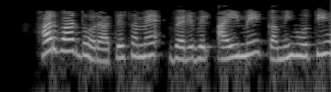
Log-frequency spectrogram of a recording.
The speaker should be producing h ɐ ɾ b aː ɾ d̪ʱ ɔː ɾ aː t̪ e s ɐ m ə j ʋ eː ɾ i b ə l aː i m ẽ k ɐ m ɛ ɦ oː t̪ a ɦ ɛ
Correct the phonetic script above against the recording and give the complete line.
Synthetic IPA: h ɐ ɾ b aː ɾ d̪ʱ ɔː ɾ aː t̪ e s ɐ m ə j ʋ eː ɾ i b ə l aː i m ẽ k ɐ m i ɦ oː t̪ i ɦ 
